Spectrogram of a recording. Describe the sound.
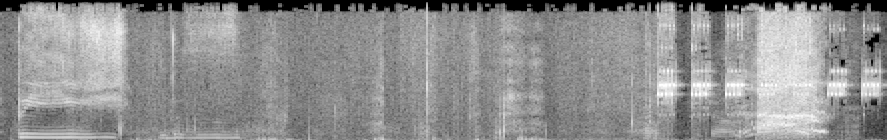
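A cricket chirps loudly in rapid, rhythmic bursts of shrill trilling, following a stretch of scattered household noises and faint voices.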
